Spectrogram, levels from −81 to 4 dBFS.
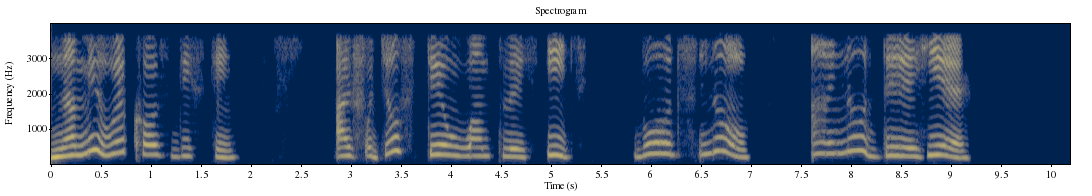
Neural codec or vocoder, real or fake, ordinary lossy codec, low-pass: vocoder, 24 kHz, 100 mel bands, Vocos; fake; none; 3.6 kHz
